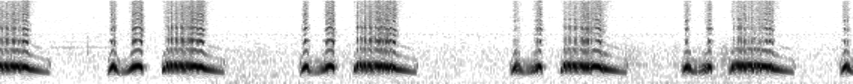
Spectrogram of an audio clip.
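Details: Spotted dove delivering rapid 'thúc gù' coos meant to trigger a rival bird: about six rhythmic phrases, each a quick double note and a longer sliding coo, with a faint low hum.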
